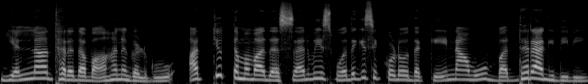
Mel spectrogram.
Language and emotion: Kannada, happy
